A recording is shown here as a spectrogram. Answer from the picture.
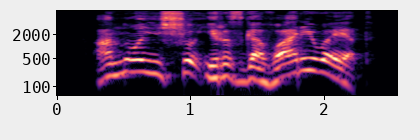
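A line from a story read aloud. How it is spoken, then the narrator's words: Shouting. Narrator (Russian): закричал он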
